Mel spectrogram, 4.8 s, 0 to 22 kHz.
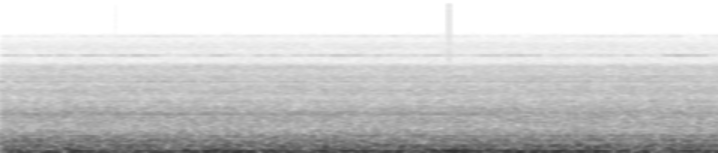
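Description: A Su-25T attack jet taxis in a flight simulator game, its engine giving a loud, steady, unbroken drone that stays the same throughout, with no talking.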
